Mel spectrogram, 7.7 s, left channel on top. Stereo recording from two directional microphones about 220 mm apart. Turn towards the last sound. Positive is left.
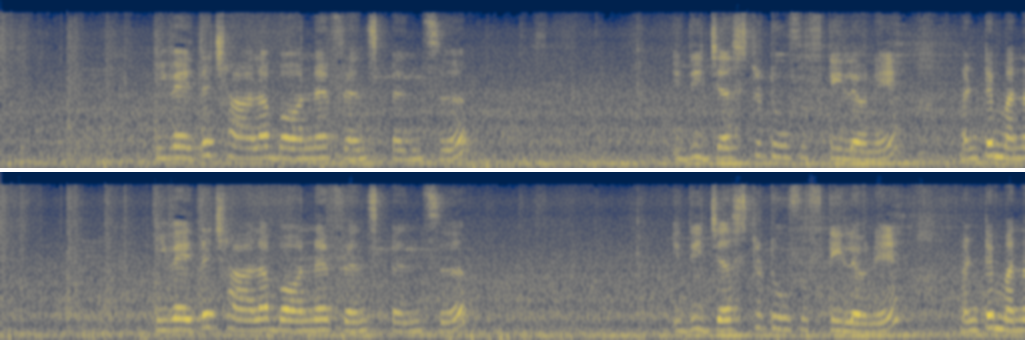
turn(degrees=-10)  # may be behind; listen again after turning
